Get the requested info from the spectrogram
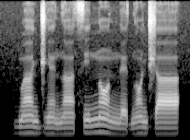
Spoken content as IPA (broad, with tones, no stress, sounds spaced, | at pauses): b ã˧ d͡ʒ ɛ̃˨ d ã˨ s i˨˦ n ɔ̃˦˨ n ɛ˨ d ɔ̃˧ d͡ʒ a˧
